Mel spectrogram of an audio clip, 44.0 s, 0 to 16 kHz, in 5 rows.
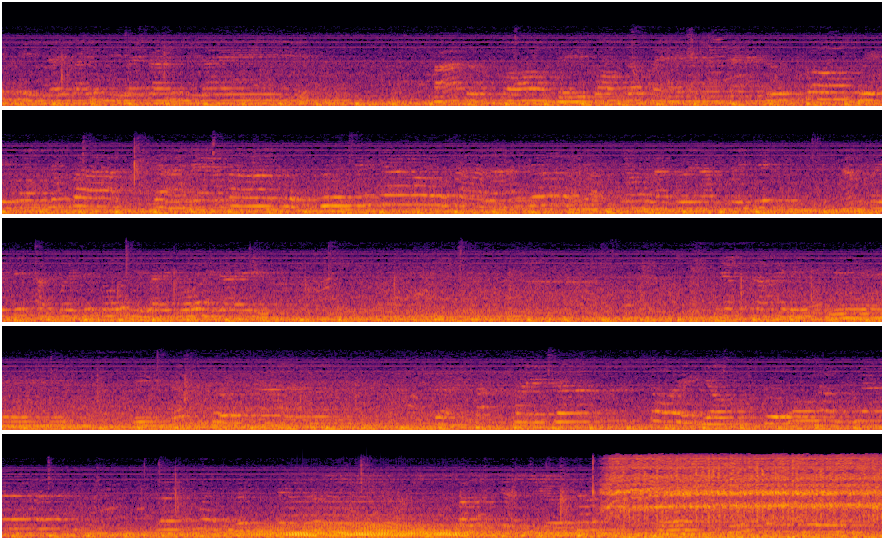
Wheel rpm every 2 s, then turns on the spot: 0, 0, 0, 0, 0, 0, 0, 0, 0, 0, 0, 0, 0, 0, 0, 0, 0, 0, 0, 0, 40, 160.
none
